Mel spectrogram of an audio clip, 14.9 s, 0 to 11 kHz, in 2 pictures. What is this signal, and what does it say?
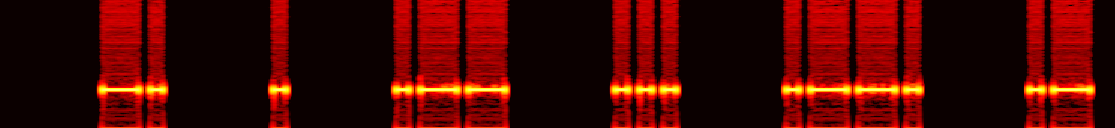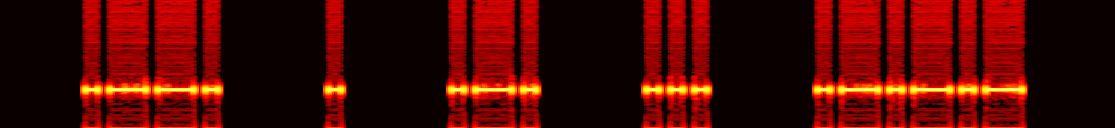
Morse code, heard as a keyed tone, about 15 wpm, spaced as for 8 wpm, 1000 Hz. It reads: NEWSPAPERS.
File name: qotdfiles / 8wpm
